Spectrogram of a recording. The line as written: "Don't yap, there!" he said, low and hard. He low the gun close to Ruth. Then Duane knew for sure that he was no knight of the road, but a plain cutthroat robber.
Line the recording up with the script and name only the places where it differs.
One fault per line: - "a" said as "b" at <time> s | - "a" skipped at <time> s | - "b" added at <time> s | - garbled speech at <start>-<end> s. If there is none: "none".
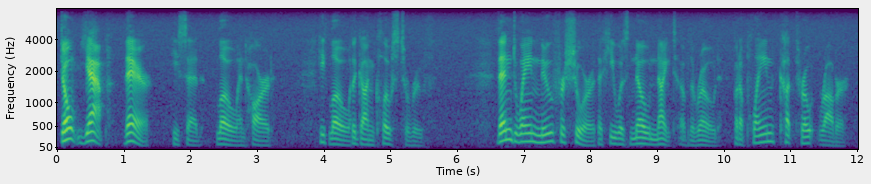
none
